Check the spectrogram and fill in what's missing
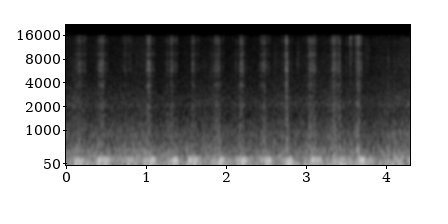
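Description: A thin pointed pick, held in a hand with long nails, scrapes and scratches a solid white, book-sized plaster gem-mining block with painted purple crystals and a "Mine for Gems" logo, with loose plaster dust piled on its surface. Short, gritty rasping strokes repeat at a quick, uneven rhythm of roughly three per second, each a dull, low scratch with almost no ring.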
